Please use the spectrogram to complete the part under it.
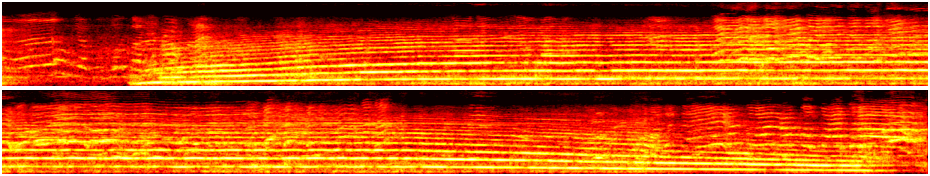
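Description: A voice imitates a siren with one long, loud wail that rises, holds steady for many seconds, then slowly falls away.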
